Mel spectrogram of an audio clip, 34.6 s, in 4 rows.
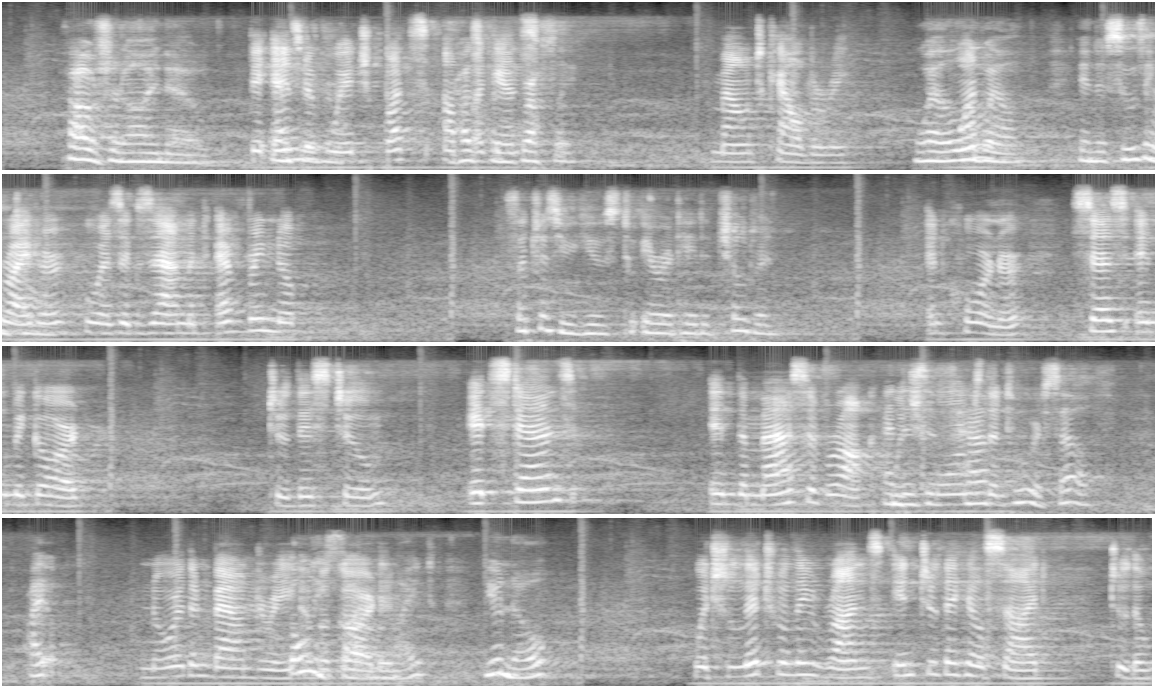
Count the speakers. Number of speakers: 2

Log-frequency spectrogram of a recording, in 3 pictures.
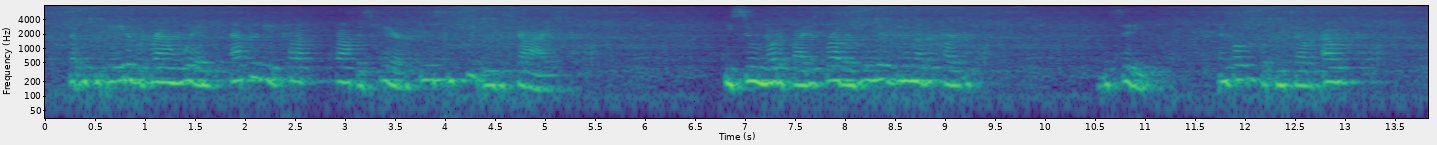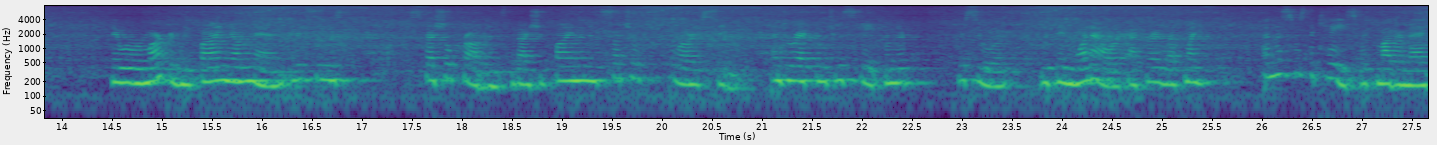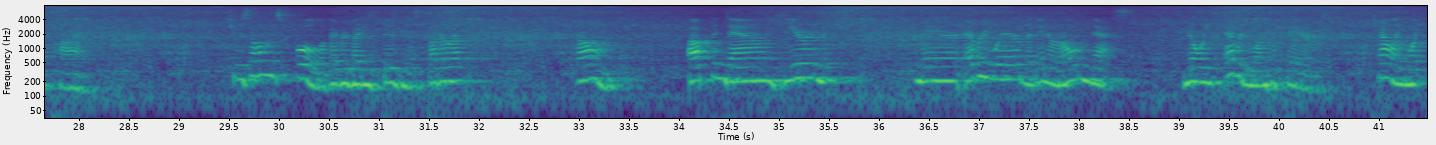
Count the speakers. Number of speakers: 1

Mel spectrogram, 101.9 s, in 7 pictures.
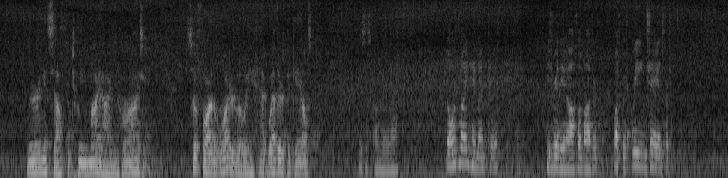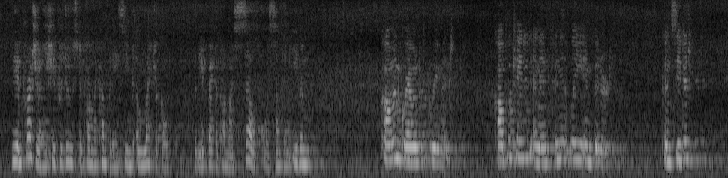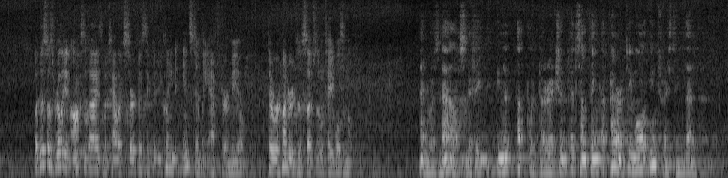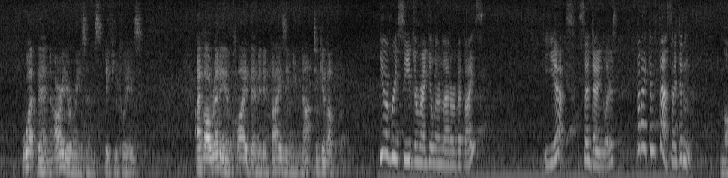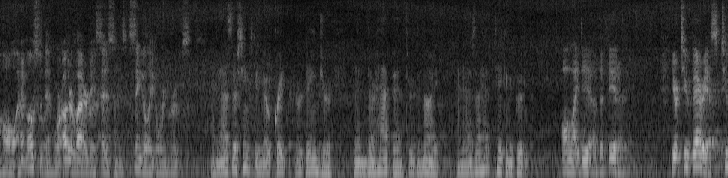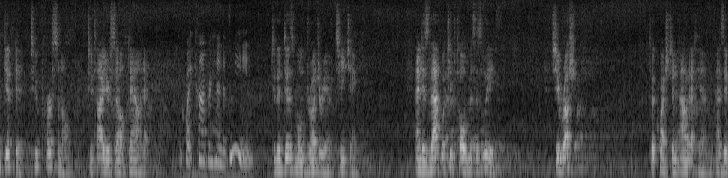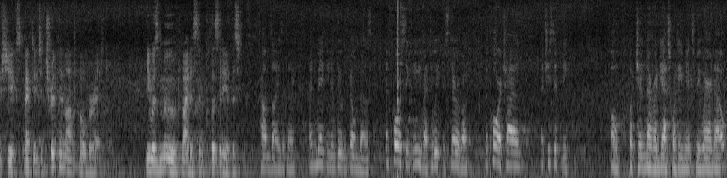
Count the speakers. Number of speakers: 8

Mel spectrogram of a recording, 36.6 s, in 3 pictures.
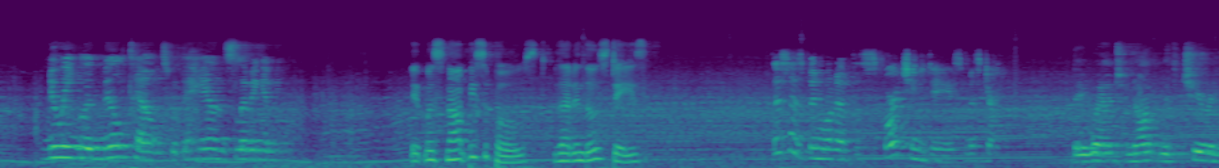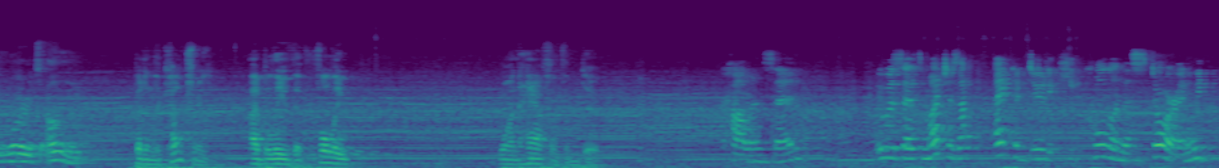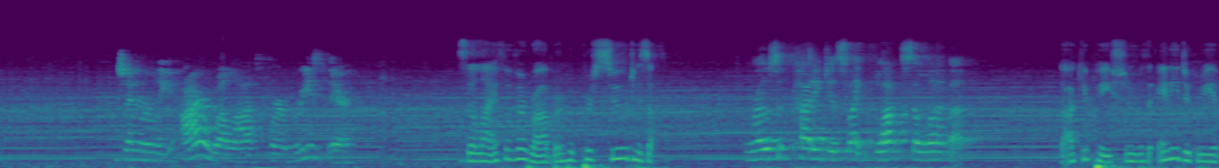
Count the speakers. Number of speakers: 5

